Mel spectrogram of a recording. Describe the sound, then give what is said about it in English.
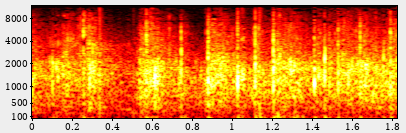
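A crowd at a camp in Zimbabwe applauds steadily, many hands clapping in a dense, continuous patter with brighter individual claps popping through, fairly loud throughout the short burst. “Clap your hands.”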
